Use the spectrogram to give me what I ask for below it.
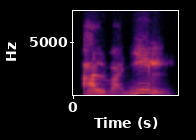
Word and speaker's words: albañil: Tenemos albañil. Ahí hay una palabra aguda. ¿Por qué es aguda? Porque lleva la sílaba tónica en la última sílaba. La sílaba ñil.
